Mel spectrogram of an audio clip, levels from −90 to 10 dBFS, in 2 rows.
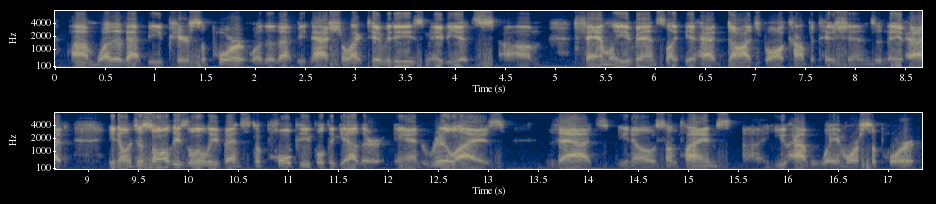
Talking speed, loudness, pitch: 165 wpm, -20 LUFS, 385 Hz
